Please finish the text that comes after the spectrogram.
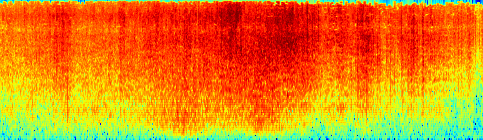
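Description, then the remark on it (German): A broad, hissing whoosh swells from a distance, peaks in the middle, and fades again, like a car's tyres speeding past; a foley imitation made by rubbing a glove on a cushion, with no voices. “Ein bisschen Dreck muss man da haben, also das Auto, was schnell vorbeikommt, äh, mache ich mit dem Handschuh hier, das kommt irgendwie aus der Ferne.”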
